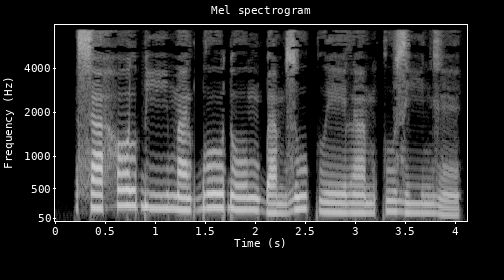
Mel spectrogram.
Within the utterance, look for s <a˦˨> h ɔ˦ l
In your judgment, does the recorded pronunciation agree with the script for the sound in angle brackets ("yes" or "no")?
no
